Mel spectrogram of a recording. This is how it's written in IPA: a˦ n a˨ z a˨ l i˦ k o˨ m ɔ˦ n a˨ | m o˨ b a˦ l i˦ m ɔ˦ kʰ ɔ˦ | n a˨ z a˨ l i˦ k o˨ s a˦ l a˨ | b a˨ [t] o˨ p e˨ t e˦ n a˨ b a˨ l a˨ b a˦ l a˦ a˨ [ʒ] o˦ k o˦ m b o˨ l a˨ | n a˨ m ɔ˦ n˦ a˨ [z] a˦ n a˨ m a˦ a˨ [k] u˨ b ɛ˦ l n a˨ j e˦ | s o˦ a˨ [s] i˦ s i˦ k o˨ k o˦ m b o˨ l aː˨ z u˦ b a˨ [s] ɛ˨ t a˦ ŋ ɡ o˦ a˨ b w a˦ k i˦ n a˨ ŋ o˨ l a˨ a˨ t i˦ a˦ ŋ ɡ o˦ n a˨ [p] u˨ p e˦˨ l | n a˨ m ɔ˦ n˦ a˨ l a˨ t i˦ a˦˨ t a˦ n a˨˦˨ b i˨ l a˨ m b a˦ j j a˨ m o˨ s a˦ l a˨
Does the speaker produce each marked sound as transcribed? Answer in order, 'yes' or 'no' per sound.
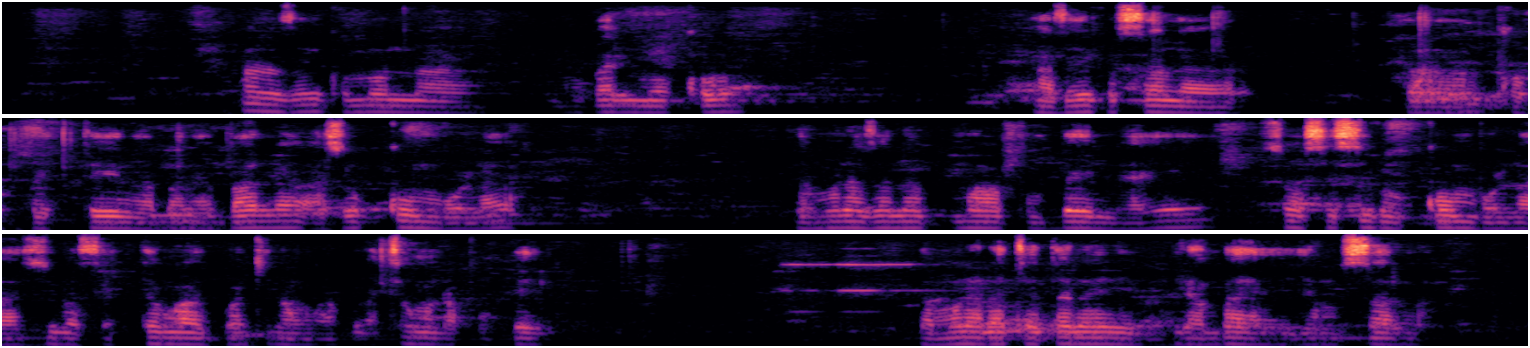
no, no, yes, no, yes, yes, yes

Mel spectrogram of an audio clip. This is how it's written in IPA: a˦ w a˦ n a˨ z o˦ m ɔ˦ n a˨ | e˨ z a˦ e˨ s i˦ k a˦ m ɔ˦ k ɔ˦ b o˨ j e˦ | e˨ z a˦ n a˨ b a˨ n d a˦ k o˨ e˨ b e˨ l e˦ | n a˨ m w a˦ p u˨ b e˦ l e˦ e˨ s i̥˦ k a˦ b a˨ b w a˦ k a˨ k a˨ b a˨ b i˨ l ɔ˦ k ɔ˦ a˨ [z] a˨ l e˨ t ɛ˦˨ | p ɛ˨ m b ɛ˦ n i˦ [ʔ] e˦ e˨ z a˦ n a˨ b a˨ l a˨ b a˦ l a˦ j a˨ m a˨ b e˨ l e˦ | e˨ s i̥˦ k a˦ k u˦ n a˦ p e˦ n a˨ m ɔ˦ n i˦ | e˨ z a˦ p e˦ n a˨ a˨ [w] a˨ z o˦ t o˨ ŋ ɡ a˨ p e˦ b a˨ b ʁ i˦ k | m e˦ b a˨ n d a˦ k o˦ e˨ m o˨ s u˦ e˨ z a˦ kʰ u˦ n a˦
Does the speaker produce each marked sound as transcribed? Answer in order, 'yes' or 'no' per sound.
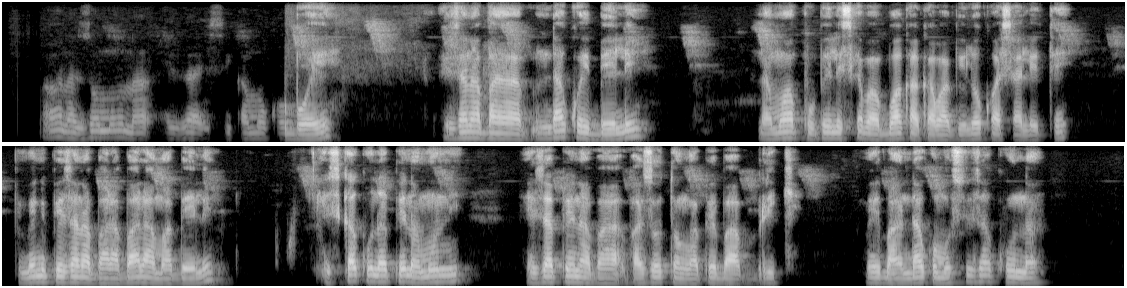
no, no, no

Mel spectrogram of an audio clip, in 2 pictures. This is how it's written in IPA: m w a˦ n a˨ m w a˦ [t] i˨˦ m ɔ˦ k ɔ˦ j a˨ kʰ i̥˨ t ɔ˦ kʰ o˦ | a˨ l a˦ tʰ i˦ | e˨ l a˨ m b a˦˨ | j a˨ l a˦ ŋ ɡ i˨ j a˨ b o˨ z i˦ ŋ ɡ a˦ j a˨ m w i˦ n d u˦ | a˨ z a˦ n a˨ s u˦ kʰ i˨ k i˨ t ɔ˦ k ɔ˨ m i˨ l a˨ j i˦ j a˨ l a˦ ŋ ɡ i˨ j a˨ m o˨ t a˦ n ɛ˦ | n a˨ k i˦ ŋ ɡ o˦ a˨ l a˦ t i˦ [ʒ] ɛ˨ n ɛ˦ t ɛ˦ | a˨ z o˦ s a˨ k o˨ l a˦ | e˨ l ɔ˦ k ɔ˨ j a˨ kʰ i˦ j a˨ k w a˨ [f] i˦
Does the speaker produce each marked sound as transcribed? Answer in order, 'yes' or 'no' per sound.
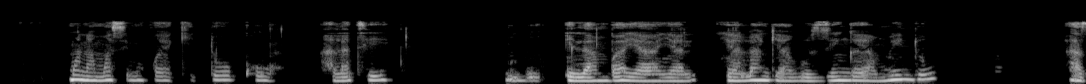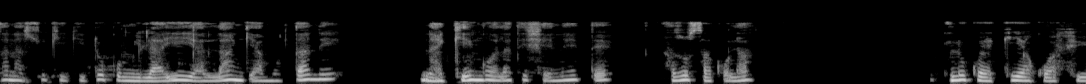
no, no, yes

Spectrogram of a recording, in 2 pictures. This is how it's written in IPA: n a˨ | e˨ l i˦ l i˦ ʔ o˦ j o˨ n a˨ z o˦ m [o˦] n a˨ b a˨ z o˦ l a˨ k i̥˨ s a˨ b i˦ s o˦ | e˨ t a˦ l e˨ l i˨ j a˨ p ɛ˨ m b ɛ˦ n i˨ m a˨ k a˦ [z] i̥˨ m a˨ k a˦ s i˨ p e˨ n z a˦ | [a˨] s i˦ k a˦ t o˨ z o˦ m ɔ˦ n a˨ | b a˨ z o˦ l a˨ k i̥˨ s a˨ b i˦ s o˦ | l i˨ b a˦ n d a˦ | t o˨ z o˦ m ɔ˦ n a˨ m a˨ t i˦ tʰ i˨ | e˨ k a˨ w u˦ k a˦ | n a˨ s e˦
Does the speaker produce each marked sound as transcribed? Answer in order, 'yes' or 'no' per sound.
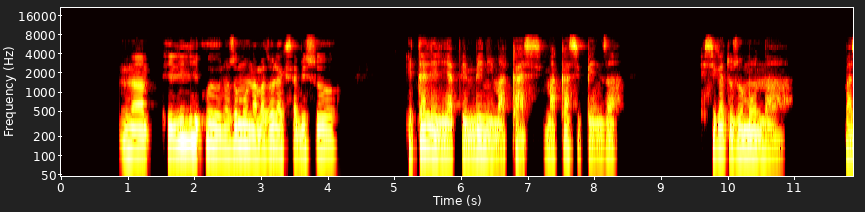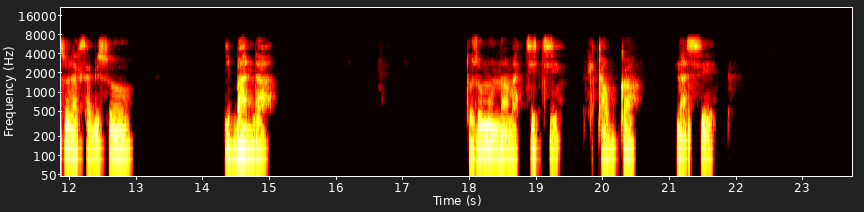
no, no, no

